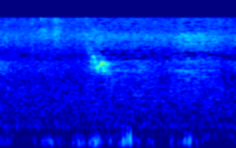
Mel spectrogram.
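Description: Buckfast honey bees buzz close by with a steady, faint drone that swells and pulses slightly.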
